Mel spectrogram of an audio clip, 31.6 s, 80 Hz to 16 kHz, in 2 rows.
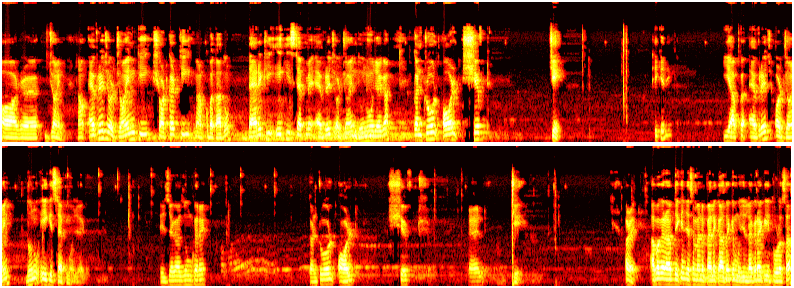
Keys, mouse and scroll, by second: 8.1 ctrl+Num_Lock, 11.6 ctrl+alt+shift+j, 13.6 alt+scroll down 1, 16.6 space, 17.0 click, 17.1 space, 18.8-26.0 ctrl+drag, 22.0 w, 26.0 ctrl+alt+shift+j, 28.4 space, 28.6 click, 28.9 space, 29.6 click, 29.8 space, 30.9 click, 31.0 space.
